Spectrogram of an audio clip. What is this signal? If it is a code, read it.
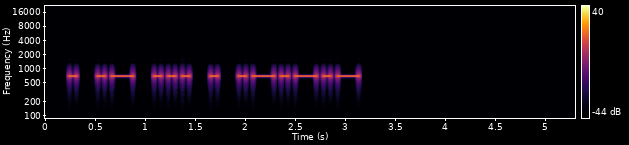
Morse code, heard as a keyed tone, about 17 wpm, 700 Hz. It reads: EASE.
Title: Sentences from Top 1000 Words - Review Part 1 - 17wpm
